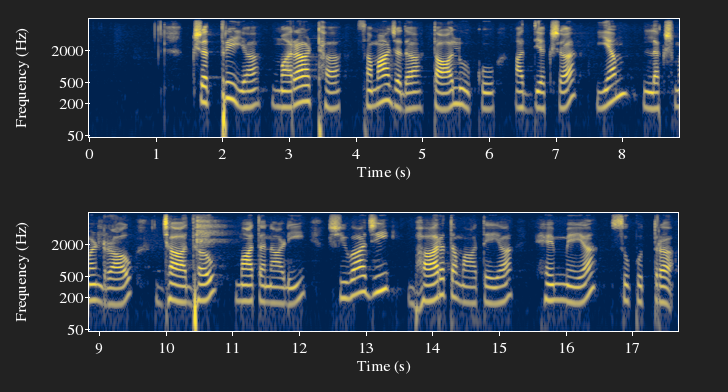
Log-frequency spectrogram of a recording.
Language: Kannada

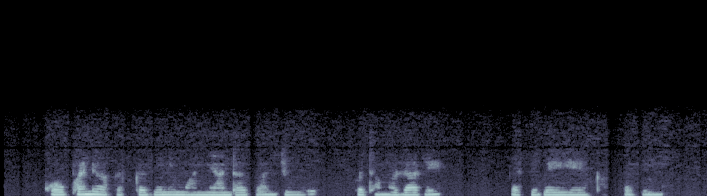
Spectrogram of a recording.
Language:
Swahili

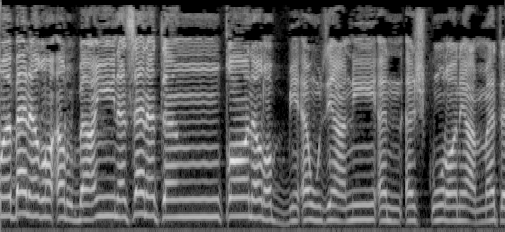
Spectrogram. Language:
Arabic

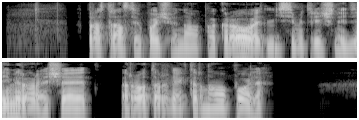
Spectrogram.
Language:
Russian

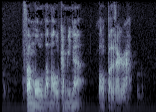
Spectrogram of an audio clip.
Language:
Catalan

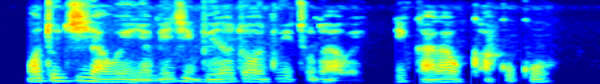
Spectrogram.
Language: Yoruba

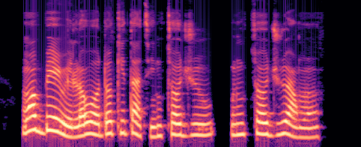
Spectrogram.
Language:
Yoruba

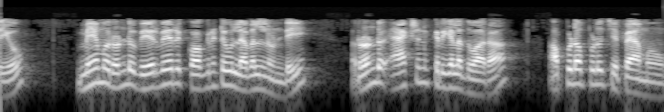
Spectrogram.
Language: Telugu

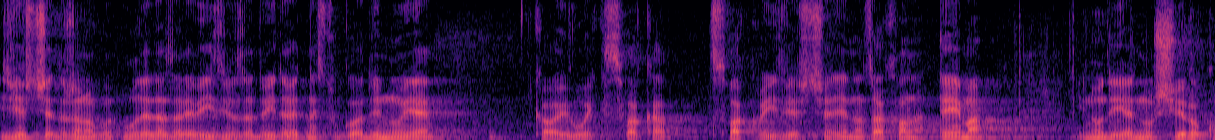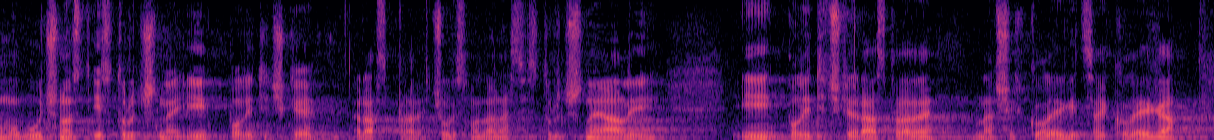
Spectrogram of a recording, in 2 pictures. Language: Croatian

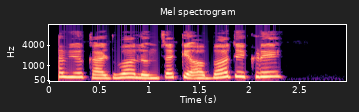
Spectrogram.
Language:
Pashto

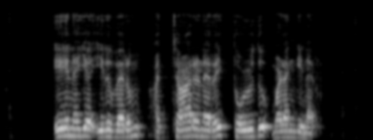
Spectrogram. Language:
Tamil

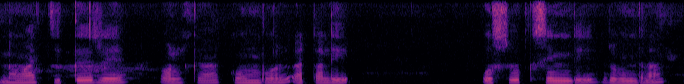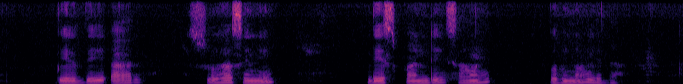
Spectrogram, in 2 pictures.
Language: Santali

